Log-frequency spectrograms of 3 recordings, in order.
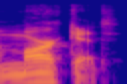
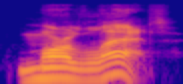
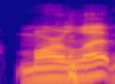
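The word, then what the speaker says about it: Marlette: Michigan because you actually said you're from uh Market. Am I right in saying is that how you pronounce it? Market Marlet. Marlet. All right. We've already screwed up twice in this interview. Marlet, Michigan.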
